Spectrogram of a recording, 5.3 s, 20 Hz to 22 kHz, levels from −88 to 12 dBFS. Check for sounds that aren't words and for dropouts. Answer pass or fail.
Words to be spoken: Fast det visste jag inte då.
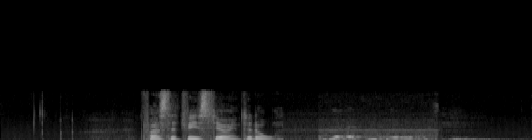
fail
